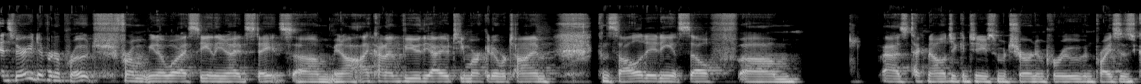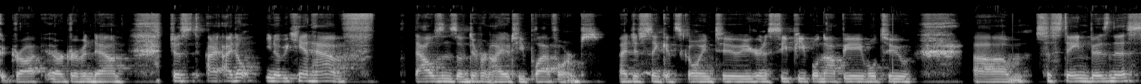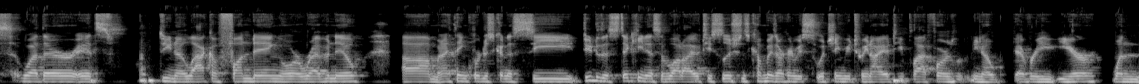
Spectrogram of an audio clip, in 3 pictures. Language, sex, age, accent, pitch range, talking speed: English, male, 20-39, American, 125-135 Hz, 205 wpm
